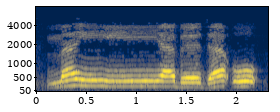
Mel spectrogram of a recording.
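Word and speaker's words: مَنْ يَبْدَأُ: So we pronounce this as man yabda'u, man yabda'u, man. Notice there is no man. It's immediately the mim associates with the ya, and you drop the noon sound.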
